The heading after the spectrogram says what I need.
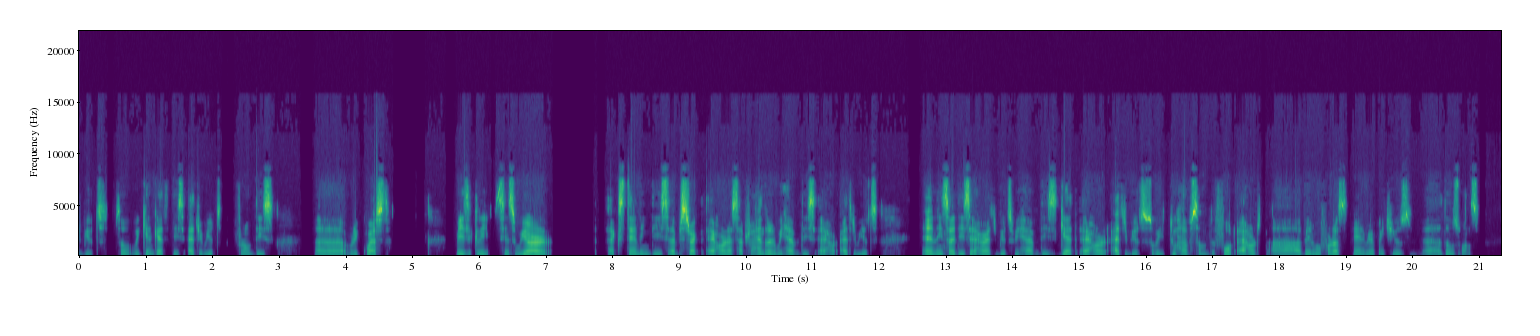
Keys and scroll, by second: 12.1 super+b, 18.5 ctrl+Tab.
